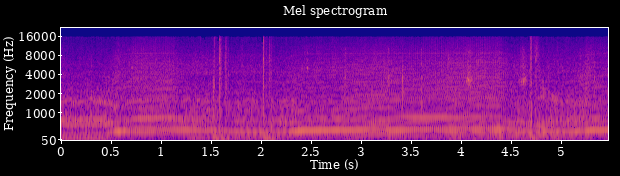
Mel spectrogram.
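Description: A 1995 Ford Cobra in the Forza 5 racing game accelerates hard, its engine note climbing steadily through the gears with brief shift dips, loud and continuous throughout with no talk.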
